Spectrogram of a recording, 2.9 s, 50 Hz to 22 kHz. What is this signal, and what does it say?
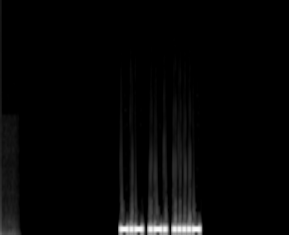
Morse code, heard as a keyed tone, about 50 wpm, 700 Hz. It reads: KR4
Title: USA Call Sign Prefixes - 50wpm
